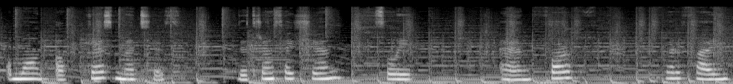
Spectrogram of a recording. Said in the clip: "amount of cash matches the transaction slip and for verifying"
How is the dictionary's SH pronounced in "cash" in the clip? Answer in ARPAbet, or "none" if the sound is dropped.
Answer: S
